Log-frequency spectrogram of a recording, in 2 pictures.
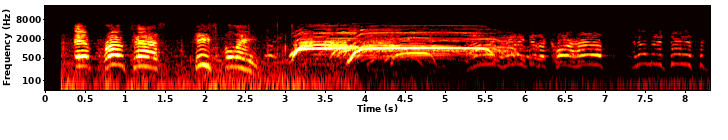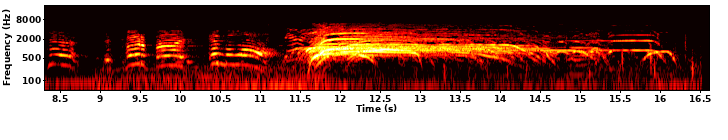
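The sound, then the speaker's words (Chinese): A protest crowd cheers in support as speakers talk about how to resist, with rhythmic shouting giving way to two loud, sustained swells of high-pitched whoops and yells, separated by a stretch of scattered calls. “讲到我们应该怎样去反抗的时候，大家都会用欢呼声去表达支持。”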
